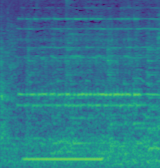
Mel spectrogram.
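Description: A phone ringing with a steady electronic ring at several pitches, a lower hum joining it for about the first second.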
